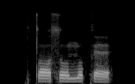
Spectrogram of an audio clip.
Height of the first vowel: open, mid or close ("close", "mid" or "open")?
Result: mid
